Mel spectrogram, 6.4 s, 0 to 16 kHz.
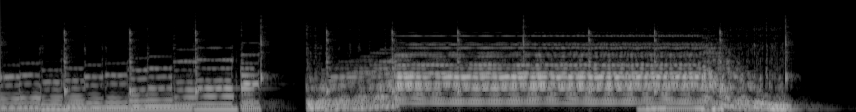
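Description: Hammond B3-style organ sound from a Nord Stage 3 stage keyboard playing a fast swung lick of half-step approach notes around a C minor triad over a bass line. It stops briefly about two seconds in, then sweeps quickly upward into a held chord that cuts off near the end.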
